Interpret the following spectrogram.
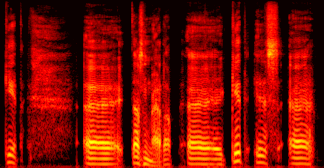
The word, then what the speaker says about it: Git: Today we are going to talk about GIT or JIT. I tend to pronounce it JIT, but I think the correct pronunciation in English is probably GIT.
